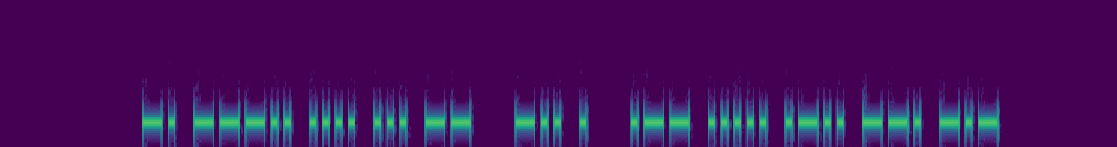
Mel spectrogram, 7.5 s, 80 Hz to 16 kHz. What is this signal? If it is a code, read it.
Morse code, heard as a keyed tone, about 28 wpm, 700 Hz. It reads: N8HSM DE W5LGK
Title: USA Callsign DE Callsign - 5 Characters - 28wpm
